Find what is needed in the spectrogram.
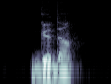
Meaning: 1. hothead 2. despicable person
- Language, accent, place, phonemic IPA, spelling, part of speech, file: French, France, Lyon, /ɡə.dɛ̃/, guedin, noun, LL-Q150 (fra)-guedin.wav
